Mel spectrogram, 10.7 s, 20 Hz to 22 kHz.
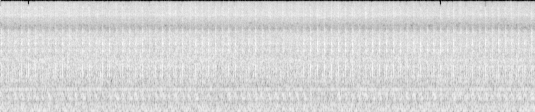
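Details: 1951 Chevy truck engine at even idle after starting, with fast, light clicking that keeps pace with engine speed from valve lash still loose on number 4 intake and number 2 exhaust; number 2 intake seems okay; owner may re-tweak those two.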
